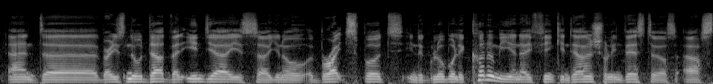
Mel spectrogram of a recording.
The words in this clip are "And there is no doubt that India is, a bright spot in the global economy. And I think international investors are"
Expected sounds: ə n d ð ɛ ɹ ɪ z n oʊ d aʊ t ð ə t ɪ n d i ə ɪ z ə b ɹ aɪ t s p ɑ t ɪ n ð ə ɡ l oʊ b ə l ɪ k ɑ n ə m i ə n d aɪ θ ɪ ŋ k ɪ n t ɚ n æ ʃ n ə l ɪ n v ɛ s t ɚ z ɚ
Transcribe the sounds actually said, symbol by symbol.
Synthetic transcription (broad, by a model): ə n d ð ɛ ɹ ɪ z n oʊ d aʊ t ð ə t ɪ n d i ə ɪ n ə b ɹ aɪ t s p ɑ t ɪ n ð ə ɡ l oʊ b ə l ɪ k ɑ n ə m i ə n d aɪ θ ɪ ŋ k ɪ n t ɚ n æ ʃ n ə l ɪ n v ɛ s t ɚ z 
